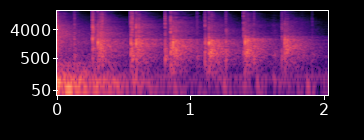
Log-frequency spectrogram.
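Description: Two people clapping their hands in steady claps, about three or four a second.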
